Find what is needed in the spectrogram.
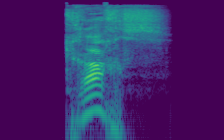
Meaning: genitive singular of Krach
- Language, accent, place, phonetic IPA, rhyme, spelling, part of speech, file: German, Germany, Berlin, [kʁaxs], -axs, Krachs, noun, De-Krachs.ogg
